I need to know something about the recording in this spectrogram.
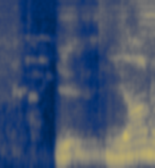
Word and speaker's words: Jana: Jana is actually how we pronounce her name. Uh it's just it's European so they pronounce it with a Y rather than a J.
